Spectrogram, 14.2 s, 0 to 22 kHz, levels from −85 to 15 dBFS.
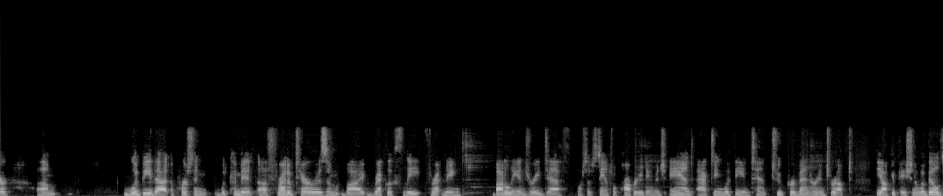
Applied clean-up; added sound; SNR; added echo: neural separator model SepFormer DNS4.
